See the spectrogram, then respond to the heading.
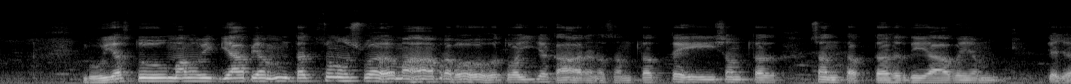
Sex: male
